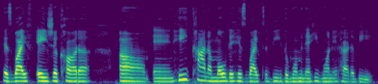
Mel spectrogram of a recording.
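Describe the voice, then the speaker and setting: A woman's voice: low-pitched, fairly even intonation, moderate pace, no echo. A woman interview guest, a writer and director, explaining a story in a studio interview.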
